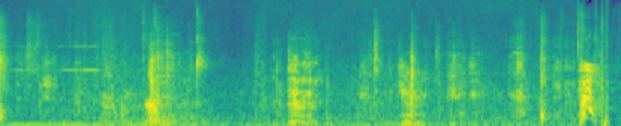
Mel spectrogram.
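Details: Angry, furious Rottweiler, a household dog, barking indoors in a small room: single harsh barks roughly every one and a half to two seconds, with low whimpering between them and a steady low hum underneath.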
